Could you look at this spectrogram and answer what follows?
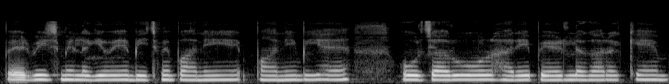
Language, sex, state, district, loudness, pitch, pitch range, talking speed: Hindi, female, Rajasthan, Jaipur, -15 LUFS, 210 Hz, 205-215 Hz, 180 wpm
